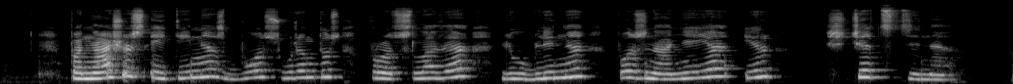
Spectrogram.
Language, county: Lithuanian, Kaunas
